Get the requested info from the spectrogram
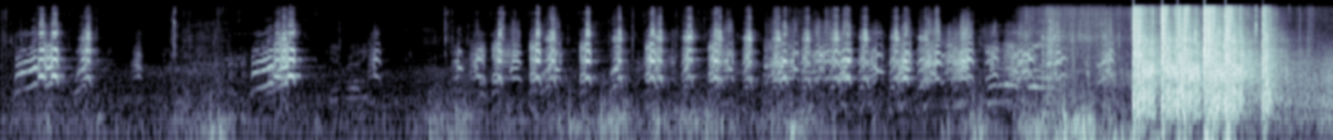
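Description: Canada geese honking and clucking as a flock comes in, mixed with hunters running goose calls fast. The calls start as a couple of single honks and become a dense rapid chatter. Near the end comes a rapid volley of shotgun blasts.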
